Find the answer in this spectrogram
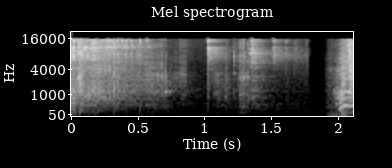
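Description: A tray of low-profile plastic keycaps spilling onto a desk mat: a sudden loud clatter that dies away over about a second, a few more pieces rattling just after, then the sound cuts off short before the end.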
